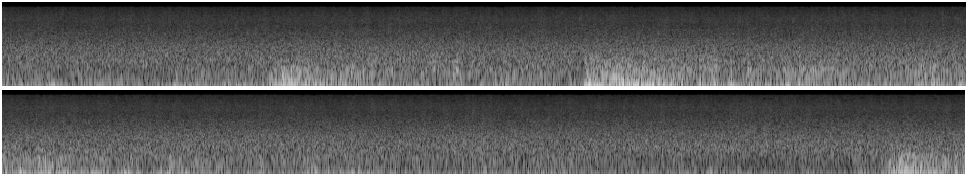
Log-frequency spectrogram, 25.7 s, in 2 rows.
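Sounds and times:
heavy rain on a stormy night: 0.0s - 25.6s
strong wind gusts: 0.0s - 25.6s
low thunder rumbles: 2.7s - 16.0s, 24.7s - 25.6s.

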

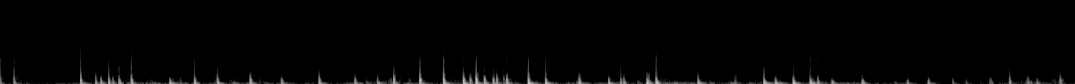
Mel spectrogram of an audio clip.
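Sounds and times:
soft bassy muffled tapping: 0.8s - 9.4s.

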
